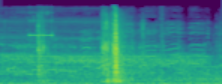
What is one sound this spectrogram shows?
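A lock clicks open sharply.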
